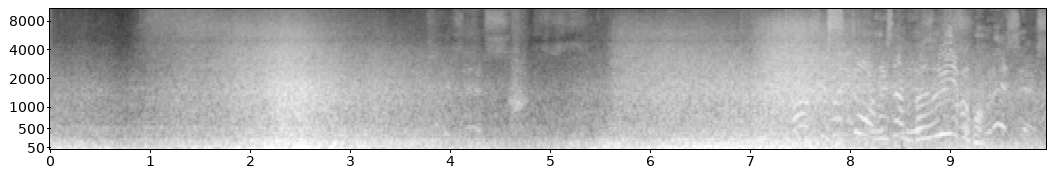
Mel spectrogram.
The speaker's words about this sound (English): How could you be sleeping? How could you sleep? In a storm like this?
